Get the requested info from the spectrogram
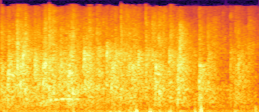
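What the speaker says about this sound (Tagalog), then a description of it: "palakpak po, palakpak" An audience at a seminar claps together in a dense, steady patter of overlapping hand claps that runs throughout, fairly close and moderately loud, with no voices rising above it.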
